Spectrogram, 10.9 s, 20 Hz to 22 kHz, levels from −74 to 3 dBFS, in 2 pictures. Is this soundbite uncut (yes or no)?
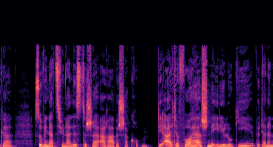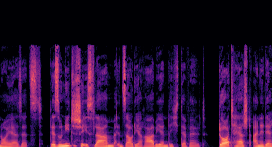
no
